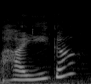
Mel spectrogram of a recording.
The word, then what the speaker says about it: haiga: The Writers' Center of Indiana has a two-session class this month that will teach you the Japanese form of haiga, which combines haiku and visual art. Invited instructor to our studio to learn more. – Haiga? Am I saying it correctly? – Haiga. Yeah.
